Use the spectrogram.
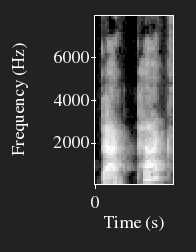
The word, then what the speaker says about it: Bakpax: It's called Backpacks. It's spelled BAKPAX.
